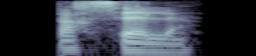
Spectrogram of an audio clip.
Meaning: parcel (piece of land)
- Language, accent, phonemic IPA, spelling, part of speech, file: French, France, /paʁ.sɛl/, parcelle, noun, LL-Q150 (fra)-parcelle.wav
